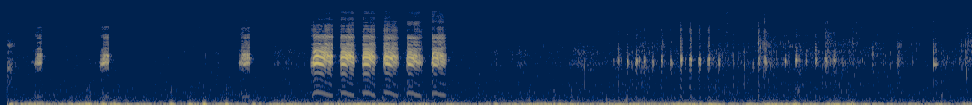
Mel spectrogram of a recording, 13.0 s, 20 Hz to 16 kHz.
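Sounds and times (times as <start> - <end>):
duck quacking: 4.2 - 6.0.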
